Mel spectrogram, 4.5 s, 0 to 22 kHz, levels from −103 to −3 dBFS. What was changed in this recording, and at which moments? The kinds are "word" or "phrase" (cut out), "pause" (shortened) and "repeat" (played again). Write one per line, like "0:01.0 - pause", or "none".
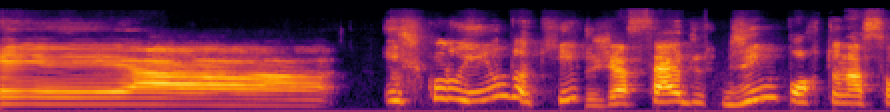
0:02.9 - word
0:03.5 - word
